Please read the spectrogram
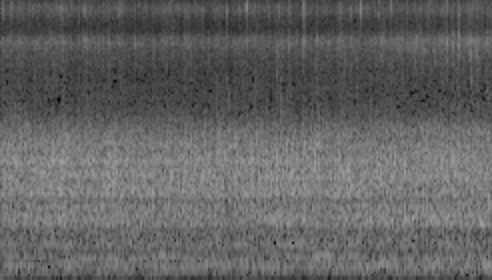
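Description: Chilli-ketchup and water sauce bubbling and sizzling in a pan around simmering fish, a steady hiss.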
